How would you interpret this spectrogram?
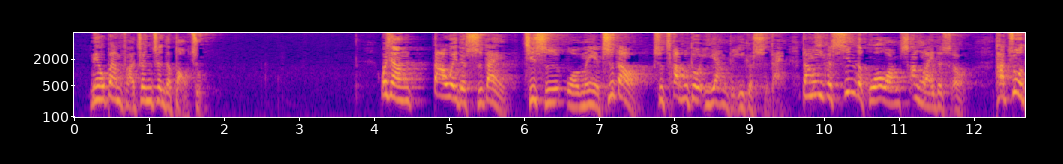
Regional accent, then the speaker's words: China; 我想跟我们中国人的历史非常非常的类似

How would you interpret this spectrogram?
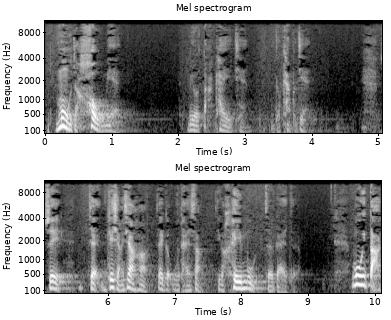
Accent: China; 在我们中国人的概念呢，可能神的儿子看你怎么说吧

